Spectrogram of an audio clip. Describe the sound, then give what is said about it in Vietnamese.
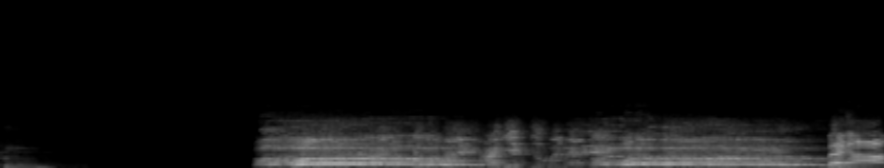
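A crowd of commoners shouting and clamoring. A brief lone voice comes first, then a pause, then a loud, sustained roar of many voices that wavers and surges to the end. “trẫm nghe tiếng của dân chúng đang reo hò tở mở, họ muốn tràn vào đây để hỏi tội ai khanh”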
